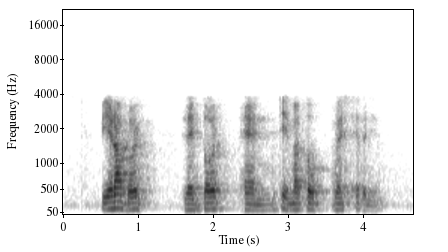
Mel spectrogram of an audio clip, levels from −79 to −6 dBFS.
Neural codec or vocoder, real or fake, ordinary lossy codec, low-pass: codec, 16 kHz, 1.1 kbps, Voila-Tokenizer; fake; AAC, 16 kbps; 7.2 kHz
